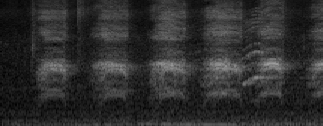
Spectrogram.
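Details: Once-abandoned male kitten living with a new family calls out in a run of six clear, evenly spaced meows, each a short rising-and-falling wail, under a faint low rumble.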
